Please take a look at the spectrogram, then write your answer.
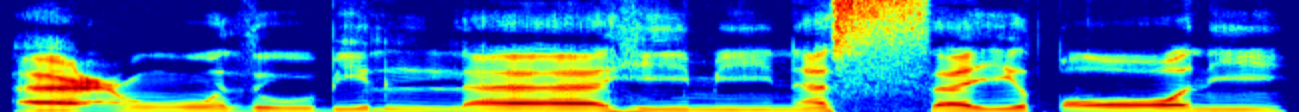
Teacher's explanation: Huruf shin ya sifatnya atafashi. Menyebar angin.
